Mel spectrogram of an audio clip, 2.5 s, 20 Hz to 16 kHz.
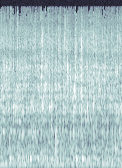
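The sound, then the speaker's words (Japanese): Steady splashing and trickling of steaming, free-flowing hot spring water at about 42–43 °C, a continuous bright liquid wash with small bubbling pops, as the water is scooped up. No one speaks. “なるほどあ気持ちいいなちょっとじゃあちょっとすくったんで”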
